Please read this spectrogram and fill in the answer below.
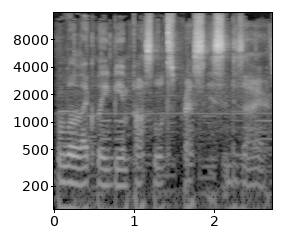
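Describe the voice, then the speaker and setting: A man talks in a fairly low voice, casually mixing reading aloud with banter. His manner is halting and wryly humorous. Music plays clearly in the background. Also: level tone. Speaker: co-host reading wiki entries aloud.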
